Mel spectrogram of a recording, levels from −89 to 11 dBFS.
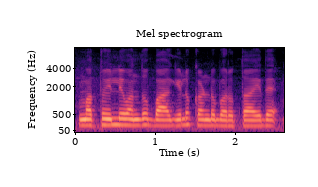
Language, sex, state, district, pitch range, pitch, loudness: Kannada, male, Karnataka, Bidar, 155-175 Hz, 165 Hz, -14 LUFS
